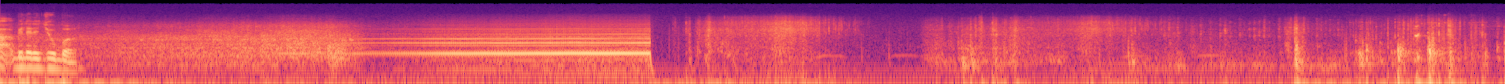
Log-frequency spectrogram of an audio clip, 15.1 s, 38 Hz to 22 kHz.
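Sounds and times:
steam hissing: 0.2s - 6.5s
steam whistle blowing: 2.7s - 6.5s.

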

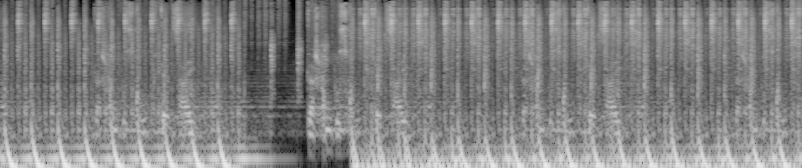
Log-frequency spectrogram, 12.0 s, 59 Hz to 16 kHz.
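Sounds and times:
kick drum: 0.0s - 4.2s, 5.3s - 12.0s
techno music: 0.0s - 12.0s.

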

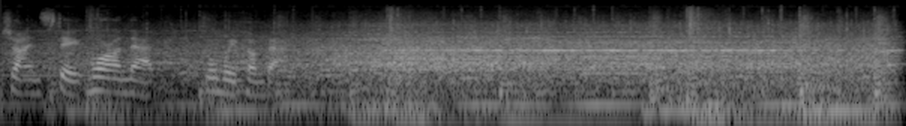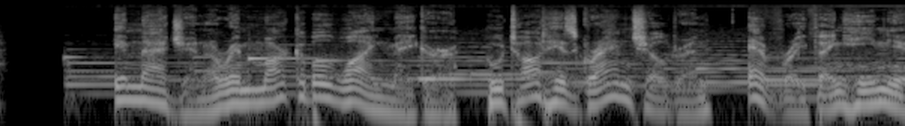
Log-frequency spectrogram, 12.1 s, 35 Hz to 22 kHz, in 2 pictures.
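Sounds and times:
crowd applause: 0.0s - 6.1s.

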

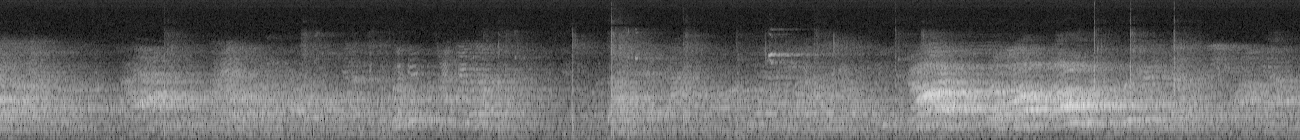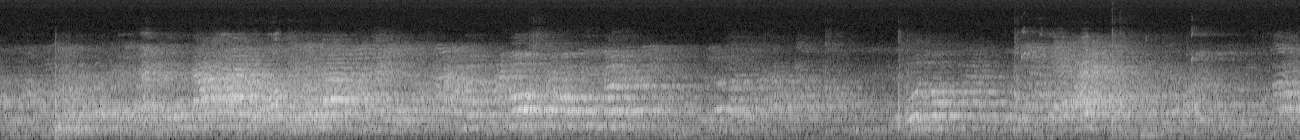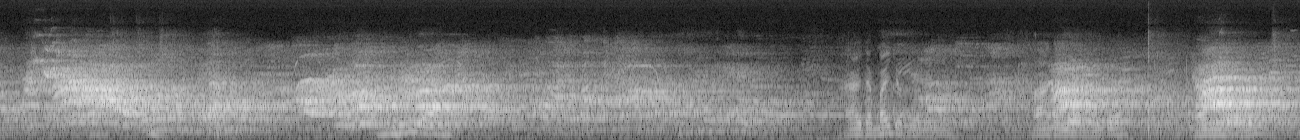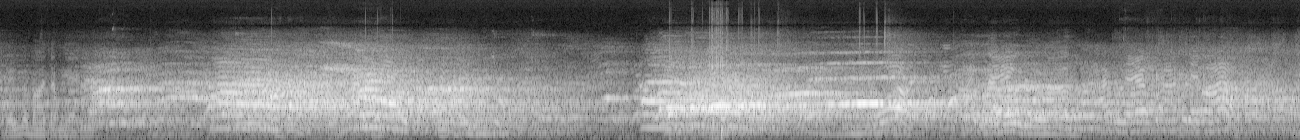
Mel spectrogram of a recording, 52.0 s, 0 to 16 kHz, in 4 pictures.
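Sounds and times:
spectators' voices: 0.0s - 52.0s
racket hitting shuttlecock: 5.7s - 9.1s.

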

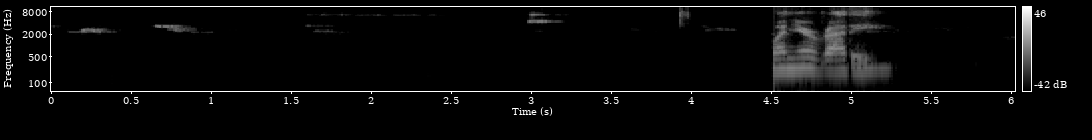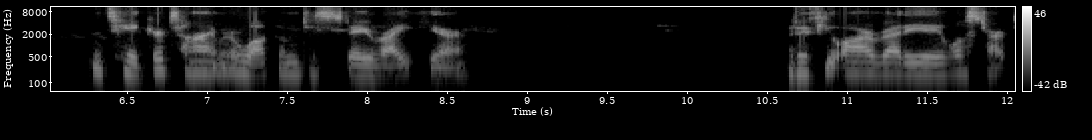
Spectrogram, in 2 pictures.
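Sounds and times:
small birds chirping: 0.0s - 6.1s, 8.6s - 12.0s.

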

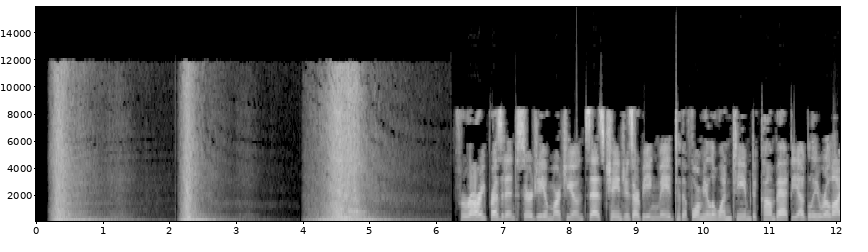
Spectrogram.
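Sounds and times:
whoosh sound effects: 0.2s - 3.4s, 4.0s - 6.2s
deep hit: 0.2s - 3.5s.

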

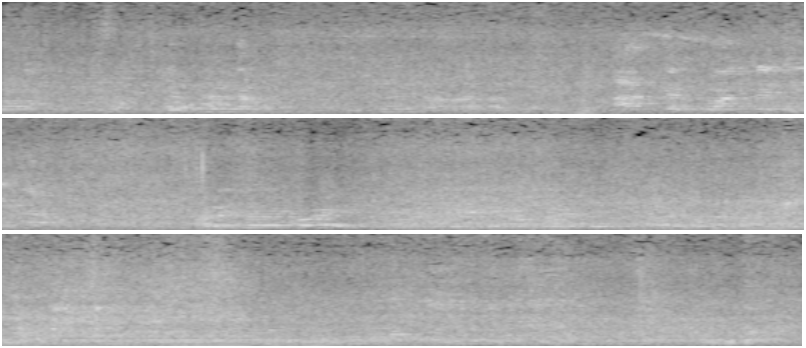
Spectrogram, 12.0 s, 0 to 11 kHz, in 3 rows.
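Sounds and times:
road noise: 0.0s - 12.0s
passing vehicle engine hum: 5.8s - 12.0s.

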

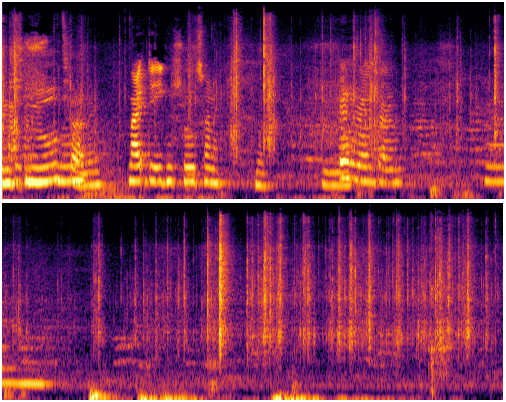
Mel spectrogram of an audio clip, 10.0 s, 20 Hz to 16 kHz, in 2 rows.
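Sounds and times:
plastic cube clicking as turned: 6.0s - 10.0s.

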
